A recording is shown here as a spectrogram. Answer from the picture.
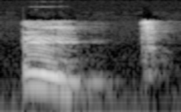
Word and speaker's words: eight: vou dizer pra vocês se você pronunciar a letra a inglês é e ei é a letra a agora o número oito é e ei tanto a letra a enquanto o número 8 ambos têm apenas uma única sílaba a diferença está no último som então observa a importância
